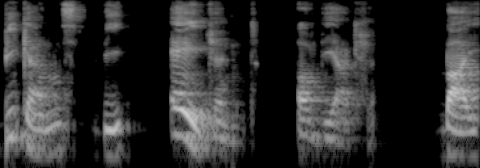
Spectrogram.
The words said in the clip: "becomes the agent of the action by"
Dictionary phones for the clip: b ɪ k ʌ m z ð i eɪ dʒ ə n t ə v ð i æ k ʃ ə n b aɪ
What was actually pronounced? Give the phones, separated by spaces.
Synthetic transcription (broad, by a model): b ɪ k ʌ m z ð i eɪ dʒ ə n t ə v ð i æ k ʃ ə n b aɪ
